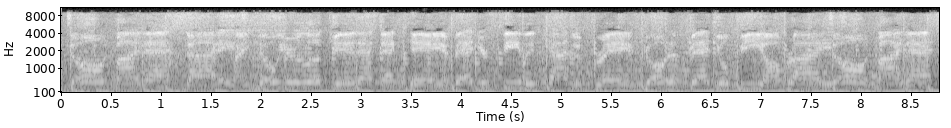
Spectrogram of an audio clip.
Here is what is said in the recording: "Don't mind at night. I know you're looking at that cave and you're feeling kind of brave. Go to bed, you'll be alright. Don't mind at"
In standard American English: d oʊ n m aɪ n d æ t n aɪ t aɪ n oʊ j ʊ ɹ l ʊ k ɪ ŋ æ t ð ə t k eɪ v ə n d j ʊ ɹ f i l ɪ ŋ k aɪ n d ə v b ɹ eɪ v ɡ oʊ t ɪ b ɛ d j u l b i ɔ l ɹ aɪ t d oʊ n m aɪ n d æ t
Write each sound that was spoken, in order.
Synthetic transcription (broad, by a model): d oʊ n m aɪ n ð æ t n aɪ aɪ n oʊ j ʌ ɹ l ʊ k ɪ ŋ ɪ t ð ə t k eɪ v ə n j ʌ ɹ f i l ɪ ŋ k aɪ n d ə v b ɹ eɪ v ɡ oʊ t ɪ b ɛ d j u l b i ɔ l ɹ aɪ t d oʊ n m aɪ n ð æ t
